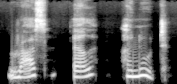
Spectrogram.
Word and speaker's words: Ras el hanout: Before we go any further, let's say it right. Ras el hanout. In some Algerian dialects, you'll hear ras with slightly harder s. Both are correct. Language, like spices, change by neighborhood.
